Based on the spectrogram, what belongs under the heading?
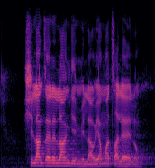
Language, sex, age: Tsonga, male, 21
